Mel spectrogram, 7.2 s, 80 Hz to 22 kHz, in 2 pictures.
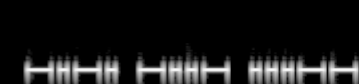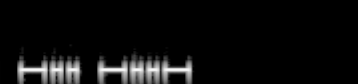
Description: Morse code, heard as a keyed tone, about 15 wpm, 700 Hz. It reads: CX3DX
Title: DXCC-100 Call Signs - 5 Characters - Repeated 3x - 15wpm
